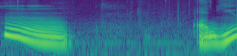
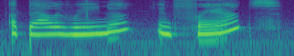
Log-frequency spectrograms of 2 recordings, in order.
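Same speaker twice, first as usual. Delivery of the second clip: lightly voiced child; 10 semitones higher than usual.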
